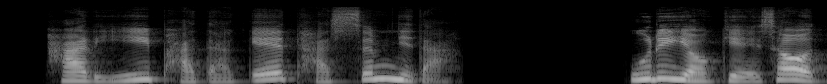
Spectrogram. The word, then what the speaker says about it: 발이: 발의 받침 리을과 모음 이가 만납니다. 그러면 받침 리을이 이응 자리로 가서 발이 라고 발음해요. 연음입니다.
